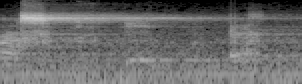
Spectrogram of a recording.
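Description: Ghost-box app on a phone's speaker putting out a sudden burst of distorted, electronic speech-like sound with a high ringing tone that fades over about a second and a half, then a second short burst near the end. The investigators read the fragments as the words 'worse' and 'pissed'.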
